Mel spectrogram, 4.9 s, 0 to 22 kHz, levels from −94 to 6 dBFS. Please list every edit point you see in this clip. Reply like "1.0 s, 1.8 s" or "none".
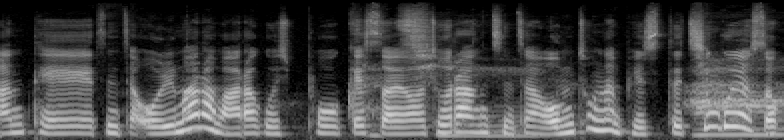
none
